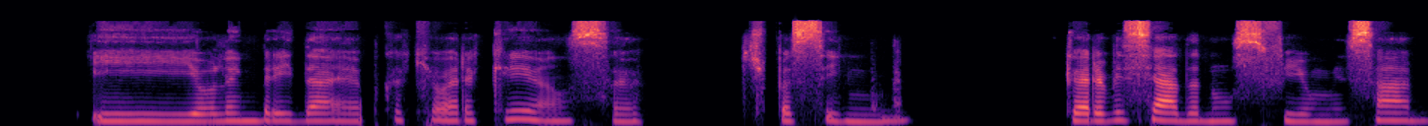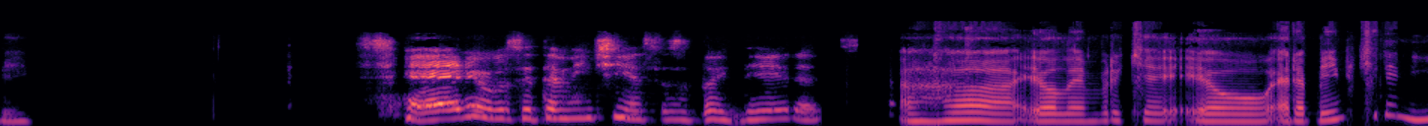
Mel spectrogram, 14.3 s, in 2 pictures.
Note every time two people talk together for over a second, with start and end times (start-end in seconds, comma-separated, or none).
none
